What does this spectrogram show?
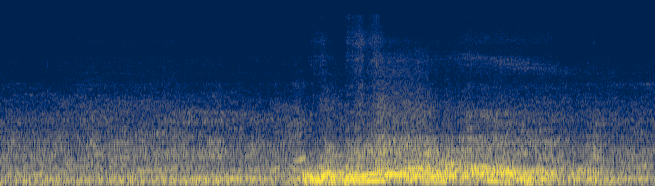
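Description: BMW sedan's engine running as the car pulls away at low speed, getting louder with a burst of revs a little over two seconds in.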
